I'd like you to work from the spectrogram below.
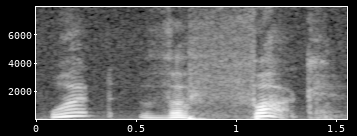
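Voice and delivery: soft, slow, spaced-out words; hushed, drawn-out astonishment; stunned disbelief. Acted. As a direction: think it aloud, quietly dumbfounded. Stunned private thought at the news.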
